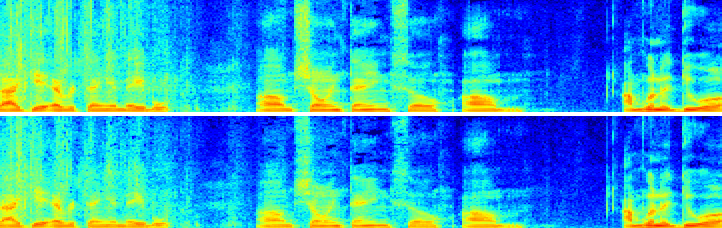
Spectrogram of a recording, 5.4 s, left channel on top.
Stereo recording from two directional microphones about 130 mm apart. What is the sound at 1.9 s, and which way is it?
Speech, 40° left (ahead or behind).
